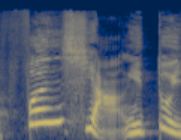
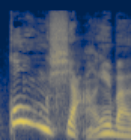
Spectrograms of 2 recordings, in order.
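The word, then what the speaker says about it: 꽁샹 (共享): 꽁이 사성이 아닌가요? 했는데요. 네, 꽁 여러분 사성 맞습니다. 네. 네, 제가 여기 필기를 일성으로 해놨는데요. 그 이유가 공유하다가 펀샹이 또 있어요. 그래서 지금 꽁샹이라고 발음했는데 꽁샹이 맞아요, 여러분. 펀샹, 꽁샹 두 가지 다 됩니다, 여러분.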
